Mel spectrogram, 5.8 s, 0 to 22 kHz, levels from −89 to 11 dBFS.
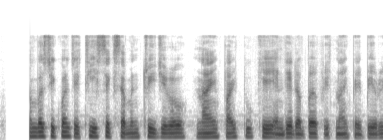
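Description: A speech clip with a clipped start after a pause. After 0.4 s of silence, the sound resumes abruptly at 0.40 to 0.44 s. About 42 ms of its onset is missing while the output device wakes again.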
